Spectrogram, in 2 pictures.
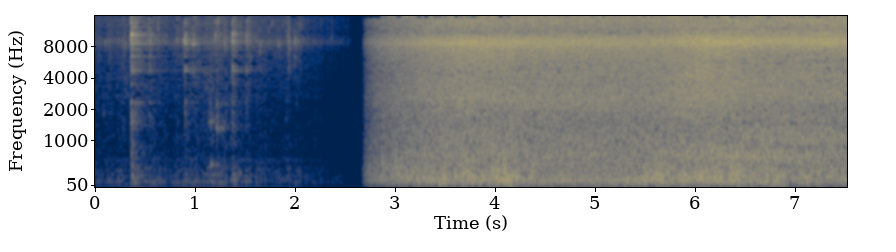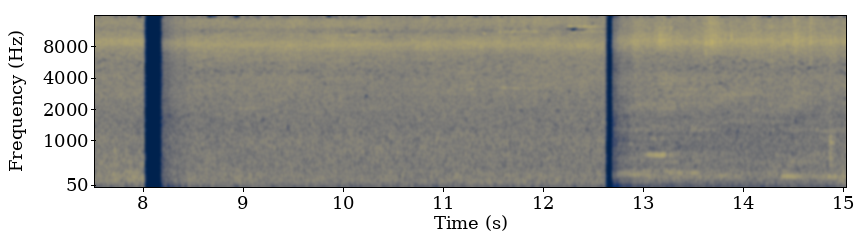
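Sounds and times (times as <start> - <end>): city street traffic: 2.7 - 15.0
wind on microphone: 2.8 - 8.0.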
